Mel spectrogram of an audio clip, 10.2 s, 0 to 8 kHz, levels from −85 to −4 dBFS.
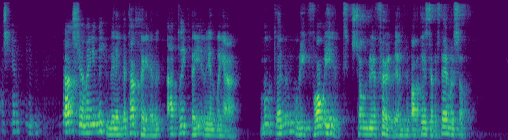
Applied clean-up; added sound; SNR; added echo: neural mask model DeepFilterNet 3.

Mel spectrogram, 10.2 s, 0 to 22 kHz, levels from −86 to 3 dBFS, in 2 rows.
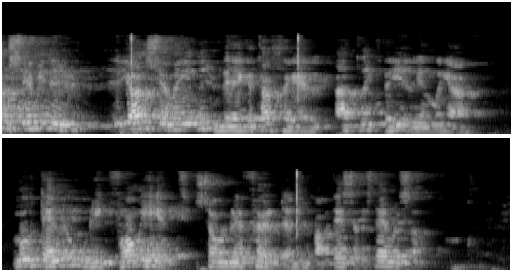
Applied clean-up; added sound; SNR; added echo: classical method WPE with log-MMSE.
